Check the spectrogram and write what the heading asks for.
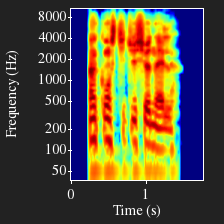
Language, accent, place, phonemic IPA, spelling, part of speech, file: French, France, Lyon, /ɛ̃.kɔ̃s.ti.ty.sjɔ.nɛl/, inconstitutionnel, adjective, LL-Q150 (fra)-inconstitutionnel.wav
- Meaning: unconstitutional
